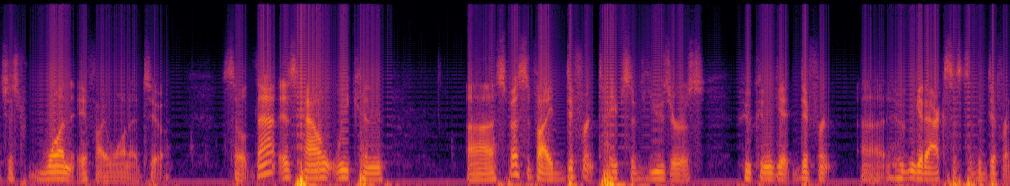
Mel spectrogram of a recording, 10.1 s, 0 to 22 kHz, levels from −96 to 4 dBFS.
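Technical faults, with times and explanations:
Throughout: filter restarted on every block. A buzz at 375 Hz runs under the sound and tracks its level. The filter drops its internal state at each block boundary and restarts from silence, leaving a small transient on every block. That repeat rate fits a 128-sample block.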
